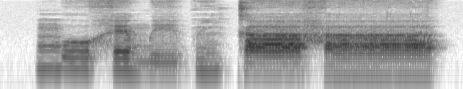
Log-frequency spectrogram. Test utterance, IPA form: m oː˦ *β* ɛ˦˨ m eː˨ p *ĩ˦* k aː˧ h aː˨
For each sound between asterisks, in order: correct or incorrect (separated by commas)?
incorrect, correct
